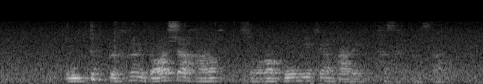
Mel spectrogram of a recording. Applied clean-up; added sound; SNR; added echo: none; Stream; 11 dB; reverberation time 0.4 s.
